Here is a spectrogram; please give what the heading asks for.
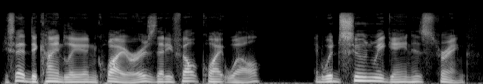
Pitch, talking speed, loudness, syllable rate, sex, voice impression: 120 Hz, 200 wpm, -17 LUFS, 4.9 syllables/s, male, very masculine, very adult-like, slightly old, very thick, slightly tensed, very powerful, slightly bright, soft, clear, fluent, slightly raspy, very cool, intellectual, slightly refreshing, sincere, very calm, very friendly, very reassuring, unique, elegant, slightly wild, sweet, lively, kind, slightly modest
